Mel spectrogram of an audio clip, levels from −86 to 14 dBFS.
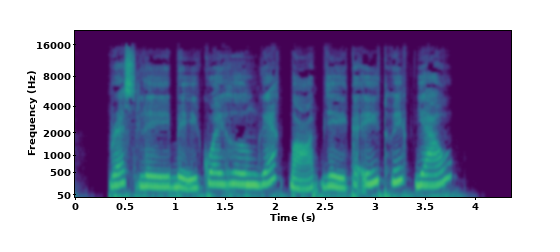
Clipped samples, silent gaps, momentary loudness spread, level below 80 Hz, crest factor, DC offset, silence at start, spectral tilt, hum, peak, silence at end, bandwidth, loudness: under 0.1%; none; 5 LU; -40 dBFS; 16 dB; under 0.1%; 0.35 s; -5 dB/octave; none; -6 dBFS; 0.55 s; 16 kHz; -21 LUFS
